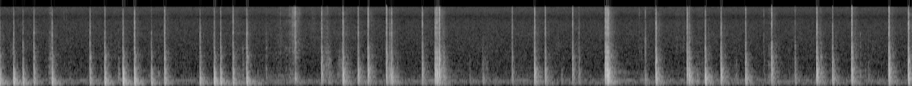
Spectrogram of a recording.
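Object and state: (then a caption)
Wooden object. Knocking and tapping on a wooden object, a dense run of about forty short, dry hits. Each knock is a quick woody thud centered in the low-mids, with a few louder, brighter raps standing out among the softer taps and almost no ring after each strike.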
